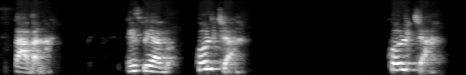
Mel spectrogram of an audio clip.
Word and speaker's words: sábana: Sábana. Sábana. Sheet. And remember that stress on the A, the first A. So not sabana, but sábana.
